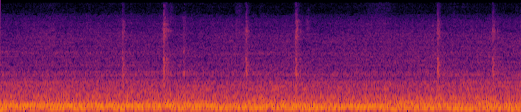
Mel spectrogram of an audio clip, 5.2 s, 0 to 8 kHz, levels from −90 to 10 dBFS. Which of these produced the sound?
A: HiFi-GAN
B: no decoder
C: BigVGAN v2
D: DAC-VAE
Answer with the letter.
B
